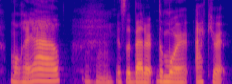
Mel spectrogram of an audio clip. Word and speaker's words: Montreal: Montreal, said like an English speaker. Montreal, very English. My French accent is not the best, but it would sound more like Montreal.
